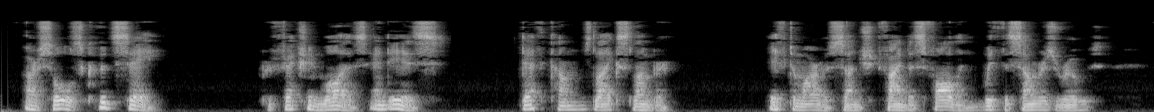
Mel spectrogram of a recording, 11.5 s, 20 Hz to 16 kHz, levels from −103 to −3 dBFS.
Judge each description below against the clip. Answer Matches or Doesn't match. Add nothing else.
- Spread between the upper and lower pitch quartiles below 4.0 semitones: Doesn't match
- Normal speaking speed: Doesn't match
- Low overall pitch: Matches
